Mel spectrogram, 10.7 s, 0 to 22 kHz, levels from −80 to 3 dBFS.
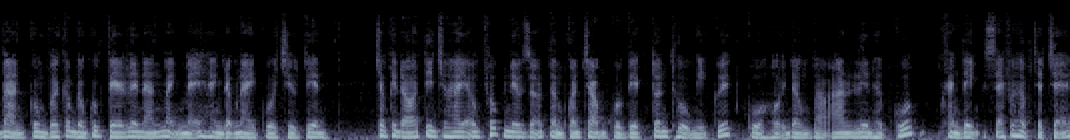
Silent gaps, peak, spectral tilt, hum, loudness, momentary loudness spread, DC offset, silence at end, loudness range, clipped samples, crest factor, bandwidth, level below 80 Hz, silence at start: none; -10 dBFS; -7.5 dB/octave; none; -27 LUFS; 4 LU; under 0.1%; 0 s; 2 LU; under 0.1%; 16 dB; 13.5 kHz; -46 dBFS; 0 s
